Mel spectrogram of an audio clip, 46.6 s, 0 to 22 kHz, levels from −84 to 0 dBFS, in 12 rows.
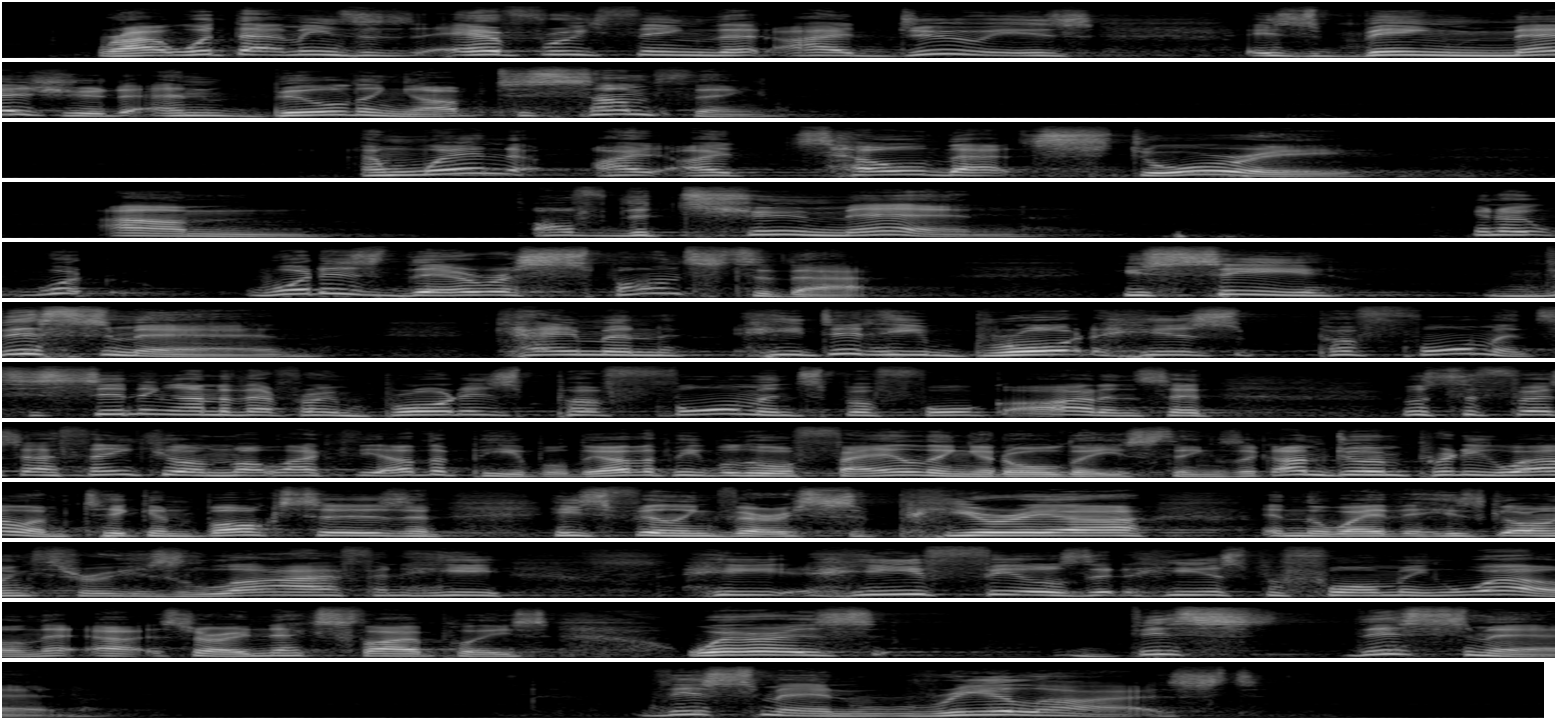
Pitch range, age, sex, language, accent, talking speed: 175-235 Hz, 30-49, male, English, Australian, 170 wpm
